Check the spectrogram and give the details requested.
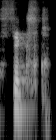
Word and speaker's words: sixth: Jadi pengucapan TH ini hampir tidak terlihat bedanya dengan terdengar bedanya dengan four dengan fourth. Memang ya four dengan fourth beda ya, tapi kalau six dengan sixth itu kan hampir tidak ada bedanya ya bagi kuping orang Indonesia. Tapi sebenarnya ada TH-nya yang harus diucapkan di situ ya.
